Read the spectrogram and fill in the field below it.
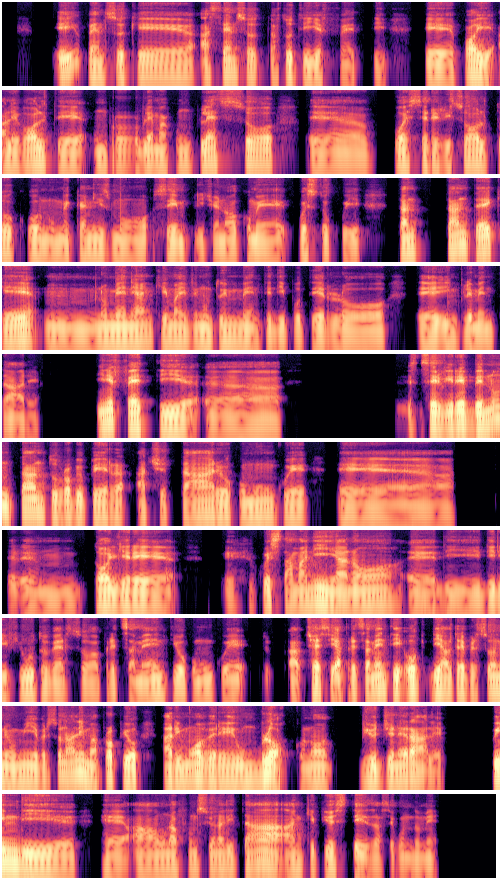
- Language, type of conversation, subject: Italian, advice, Perché faccio fatica ad accettare i complimenti e tendo a minimizzare i miei successi?
- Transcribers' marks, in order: "cioè" said as "ceh"; "proprio" said as "propio"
